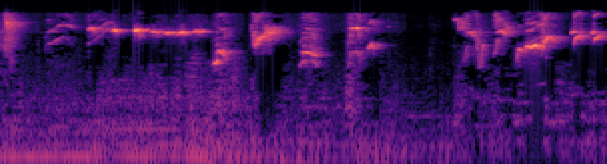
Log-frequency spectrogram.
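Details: Oriental magpie-robin, described as aggressive, singing a long sustained high whistle followed by scratchy, jumbled phrases, a brief silence, then quick bright twittering notes, with a faint low hum beneath.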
